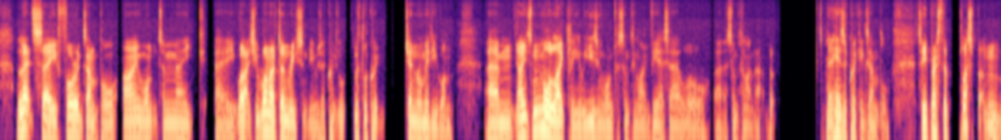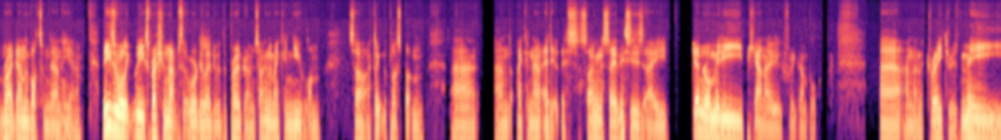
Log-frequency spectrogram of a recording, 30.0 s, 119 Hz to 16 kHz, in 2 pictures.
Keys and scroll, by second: 24.2-26.5 typing, 27.2 Tab, 28.9-29.7 typing.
